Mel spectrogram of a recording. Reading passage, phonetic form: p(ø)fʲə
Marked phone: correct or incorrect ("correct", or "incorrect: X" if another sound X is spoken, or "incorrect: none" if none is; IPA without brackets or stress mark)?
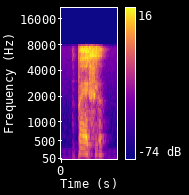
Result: incorrect: ɛ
